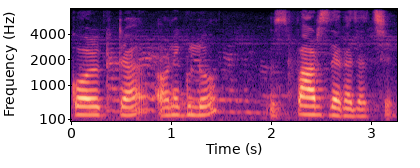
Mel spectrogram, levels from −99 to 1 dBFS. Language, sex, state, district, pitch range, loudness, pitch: Bengali, female, Tripura, West Tripura, 210-230 Hz, -18 LUFS, 220 Hz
